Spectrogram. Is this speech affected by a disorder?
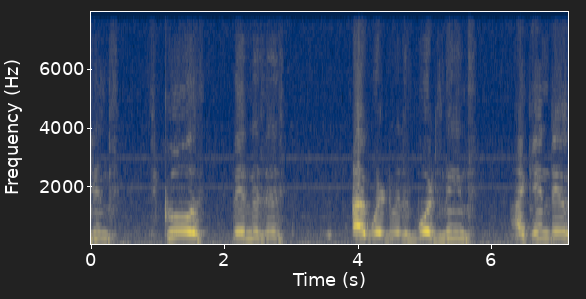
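Yes: cerebral palsy, spastic, mild.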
